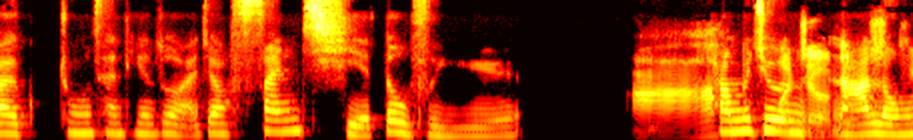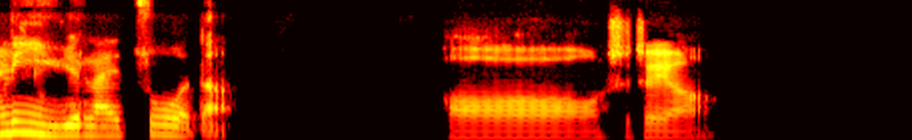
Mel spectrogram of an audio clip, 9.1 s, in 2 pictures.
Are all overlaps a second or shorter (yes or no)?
no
